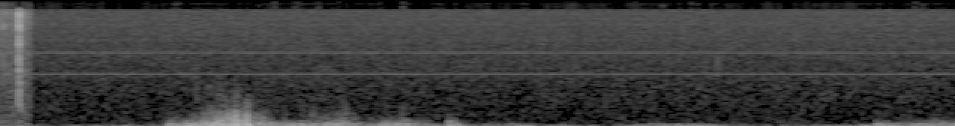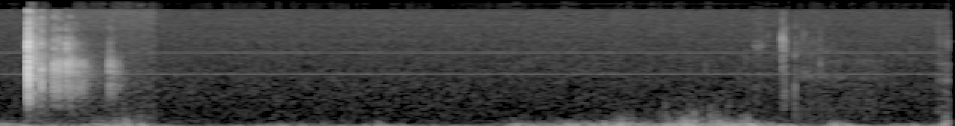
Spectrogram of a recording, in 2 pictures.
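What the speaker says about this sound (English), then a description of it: "I like the sound of dice rolling" Dice tumbling across a tabletop during a tabletop role-playing game session, a brief clattering burst midway, with low murmuring voices before and after.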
